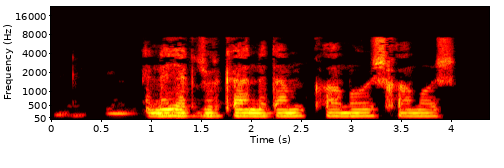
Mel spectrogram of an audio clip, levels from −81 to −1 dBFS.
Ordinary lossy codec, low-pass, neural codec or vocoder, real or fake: MP3, 32 kbps; 7.2 kHz; none; real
